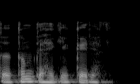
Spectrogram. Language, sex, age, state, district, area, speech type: Kashmiri, male, 60+, Jammu and Kashmir, Budgam, rural, spontaneous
